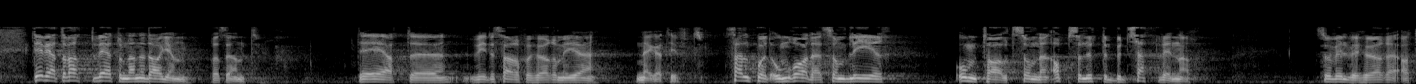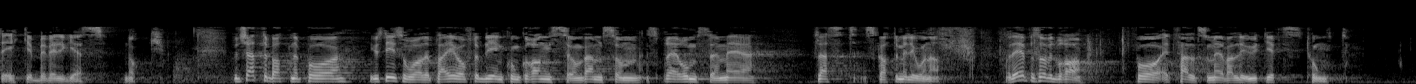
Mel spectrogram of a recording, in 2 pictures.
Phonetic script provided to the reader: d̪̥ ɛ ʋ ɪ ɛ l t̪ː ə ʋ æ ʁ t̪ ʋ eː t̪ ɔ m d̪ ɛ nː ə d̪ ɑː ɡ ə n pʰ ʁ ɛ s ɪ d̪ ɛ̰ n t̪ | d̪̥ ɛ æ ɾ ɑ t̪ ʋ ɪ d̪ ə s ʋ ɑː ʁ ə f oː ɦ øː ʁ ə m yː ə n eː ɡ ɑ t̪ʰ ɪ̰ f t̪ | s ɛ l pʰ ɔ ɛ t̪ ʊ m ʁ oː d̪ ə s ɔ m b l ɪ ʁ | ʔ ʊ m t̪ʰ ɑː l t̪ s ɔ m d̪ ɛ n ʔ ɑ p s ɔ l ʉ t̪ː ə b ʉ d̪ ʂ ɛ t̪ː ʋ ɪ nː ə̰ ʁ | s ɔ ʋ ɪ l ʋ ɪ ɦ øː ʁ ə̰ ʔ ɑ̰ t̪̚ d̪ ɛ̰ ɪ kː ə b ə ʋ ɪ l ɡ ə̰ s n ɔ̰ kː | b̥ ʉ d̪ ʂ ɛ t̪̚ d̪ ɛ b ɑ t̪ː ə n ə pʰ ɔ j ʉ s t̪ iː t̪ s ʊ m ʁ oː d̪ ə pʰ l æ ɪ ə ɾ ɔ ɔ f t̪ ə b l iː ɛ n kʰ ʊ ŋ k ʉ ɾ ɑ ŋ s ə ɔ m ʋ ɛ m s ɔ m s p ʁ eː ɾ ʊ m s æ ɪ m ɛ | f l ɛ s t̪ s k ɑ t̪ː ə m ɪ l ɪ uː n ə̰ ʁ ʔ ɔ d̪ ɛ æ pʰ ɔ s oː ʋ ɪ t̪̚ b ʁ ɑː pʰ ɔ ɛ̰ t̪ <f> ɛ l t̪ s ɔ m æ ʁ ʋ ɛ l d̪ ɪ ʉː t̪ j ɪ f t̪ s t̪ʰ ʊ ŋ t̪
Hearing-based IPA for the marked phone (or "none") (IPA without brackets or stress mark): f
